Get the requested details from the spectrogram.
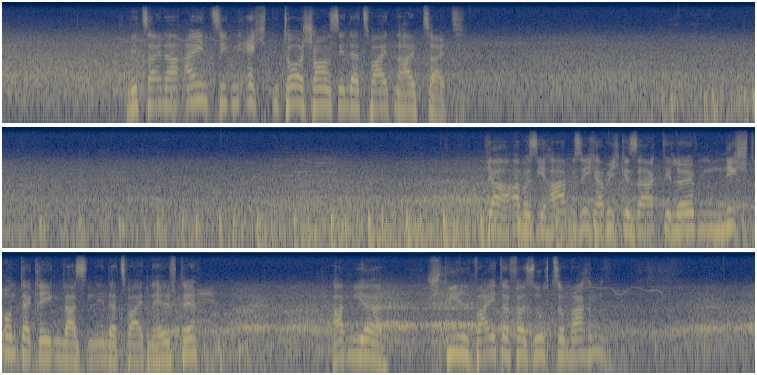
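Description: A large stadium crowd murmurs and cheers steadily outdoors.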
